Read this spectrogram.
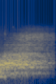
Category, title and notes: Instrument samples > Percussion
VERY GOOD FOR MUSIC AS A SECONDARY WEIRD GONGCRASH! It's attackless. Use a ride as its attack. IT'S NOT A GONG! It's a bassless sample to be used in music.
